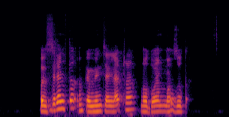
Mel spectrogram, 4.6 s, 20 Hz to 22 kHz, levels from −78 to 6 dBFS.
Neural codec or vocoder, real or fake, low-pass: codec, 44.1 kHz, 2.6 kbps, DAC; fake; 14.4 kHz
